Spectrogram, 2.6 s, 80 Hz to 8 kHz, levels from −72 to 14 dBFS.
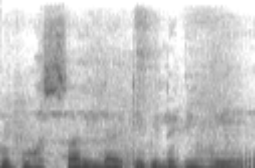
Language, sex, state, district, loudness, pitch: Hindi, male, Uttar Pradesh, Saharanpur, -18 LUFS, 90 Hz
